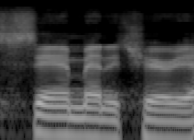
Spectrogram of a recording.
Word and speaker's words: Sahm Manouchehri: And my name is Sahm Manouchehri. I have unnecessary H's in both my names.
